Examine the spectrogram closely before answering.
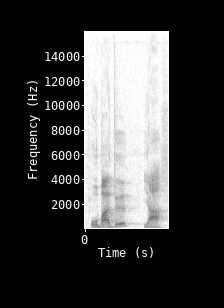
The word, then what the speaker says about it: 오바댜: 이 오바댜는 이제 정확히 발음을 표현해 보면 오바드야라고 읽습니다.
